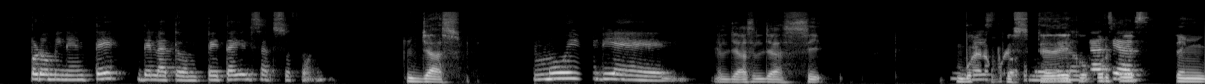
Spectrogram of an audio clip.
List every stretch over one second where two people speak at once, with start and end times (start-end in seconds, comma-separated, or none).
9.5-11.3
